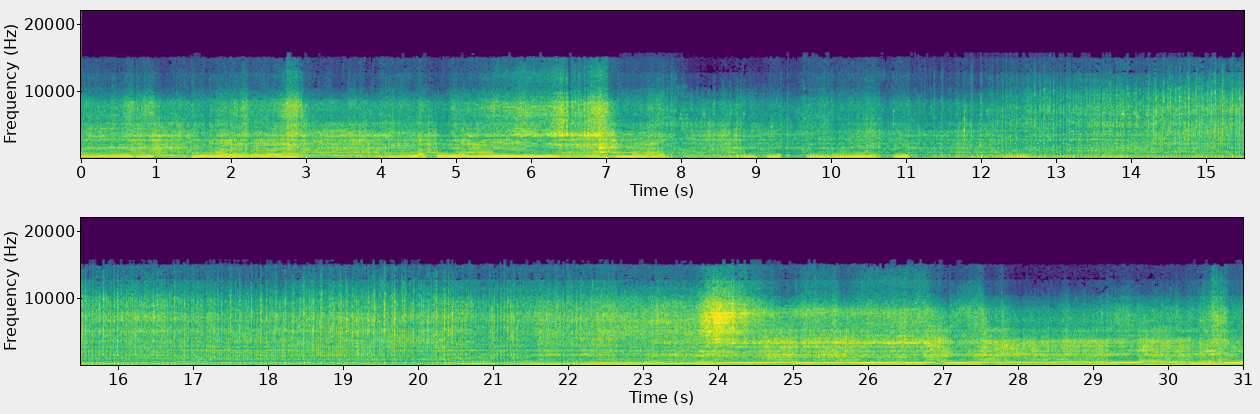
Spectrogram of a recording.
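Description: Dirt bike engine revving hard and easing off again and again as it is ridden over sand, its pitch climbing and dropping with each burst of throttle. There is a steadier stretch in the middle.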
